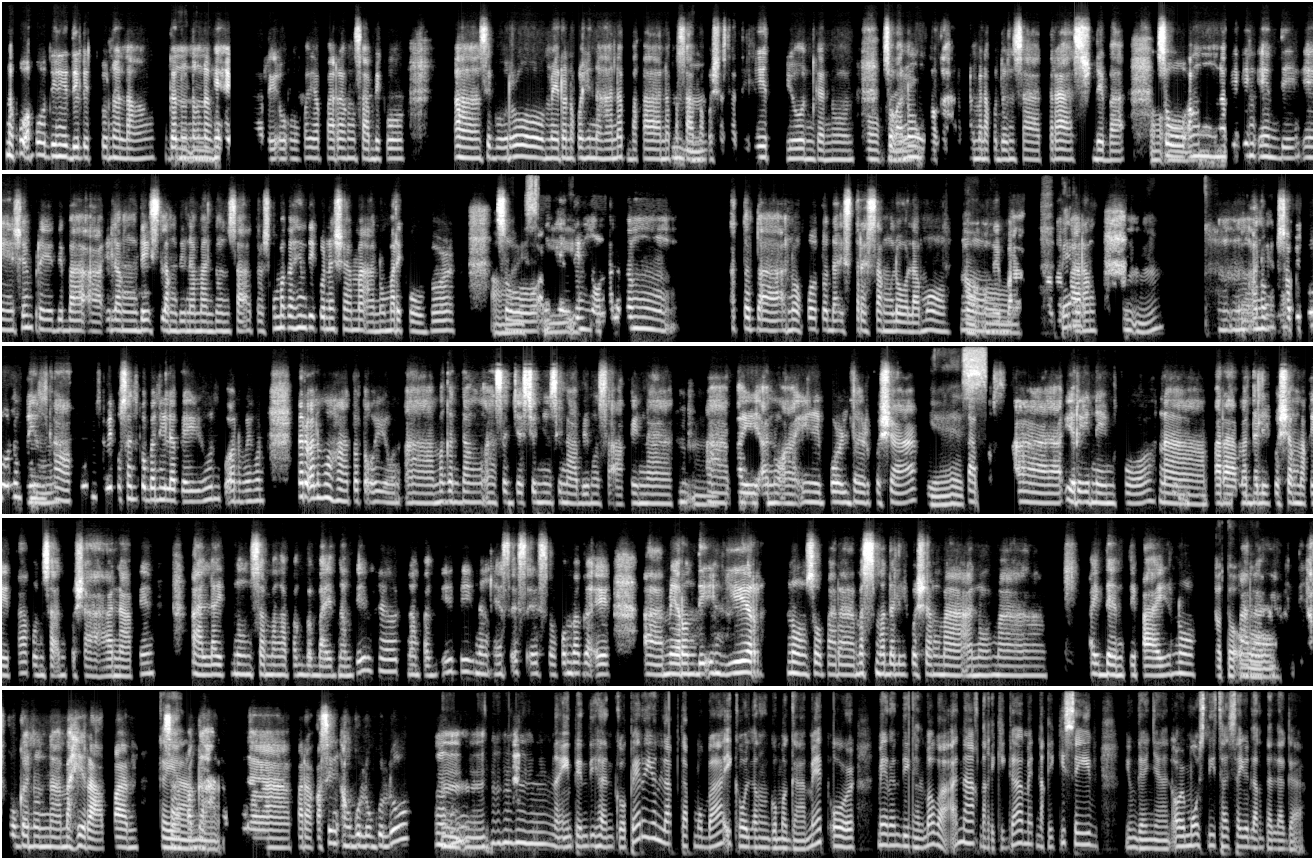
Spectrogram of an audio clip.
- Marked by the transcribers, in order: other animal sound; sniff; chuckle
- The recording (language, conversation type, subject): Filipino, advice, Paano ko mas maiaayos ang inbox at mga kalat-kalat na file ko?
